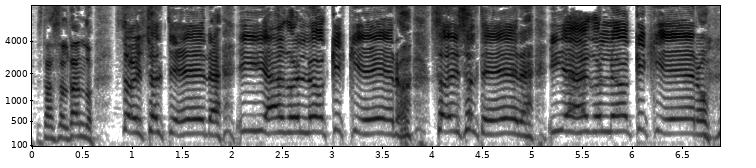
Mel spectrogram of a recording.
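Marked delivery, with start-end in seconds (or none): 0.8-3.7 put-on toothless old lady. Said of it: "está una viejita, bien ruquita". 4.0-6.8 put-on toothless old lady. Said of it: "está una viejita, bien ruquita".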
